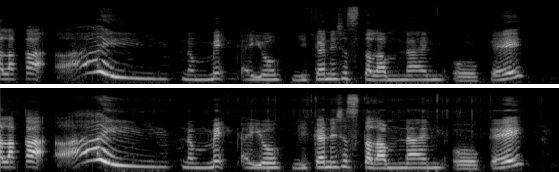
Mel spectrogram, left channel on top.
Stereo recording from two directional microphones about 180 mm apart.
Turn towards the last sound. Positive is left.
turn(degrees=-15)  # may be behind; listen again after turning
